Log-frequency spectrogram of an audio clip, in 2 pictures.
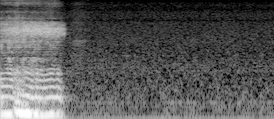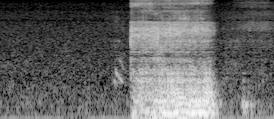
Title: Snoring man - The revenge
